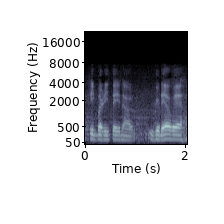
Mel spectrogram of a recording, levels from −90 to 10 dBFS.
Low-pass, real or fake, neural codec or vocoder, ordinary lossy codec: none; fake; codec, 16 kHz, 0.8 kbps, ZipCodec; none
